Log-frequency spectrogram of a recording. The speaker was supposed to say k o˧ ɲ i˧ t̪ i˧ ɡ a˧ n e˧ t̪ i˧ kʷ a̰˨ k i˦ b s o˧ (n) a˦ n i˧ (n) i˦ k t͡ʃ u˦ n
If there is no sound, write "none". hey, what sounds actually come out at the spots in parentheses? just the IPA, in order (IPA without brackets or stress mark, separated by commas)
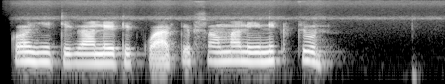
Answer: m, n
